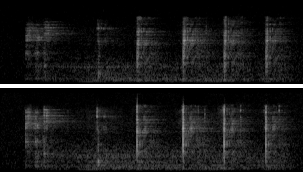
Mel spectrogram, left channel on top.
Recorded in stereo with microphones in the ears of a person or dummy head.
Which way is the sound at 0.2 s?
65° right (ahead or behind).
